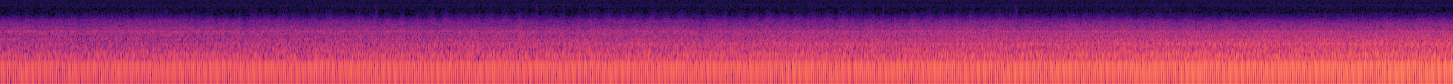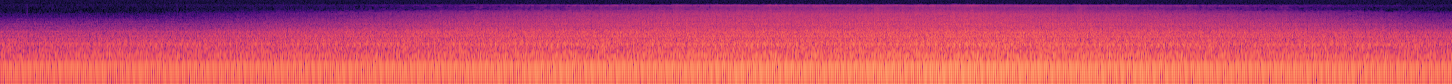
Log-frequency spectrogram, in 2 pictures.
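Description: A freight train rumbles and clatters steadily across a bridge.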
